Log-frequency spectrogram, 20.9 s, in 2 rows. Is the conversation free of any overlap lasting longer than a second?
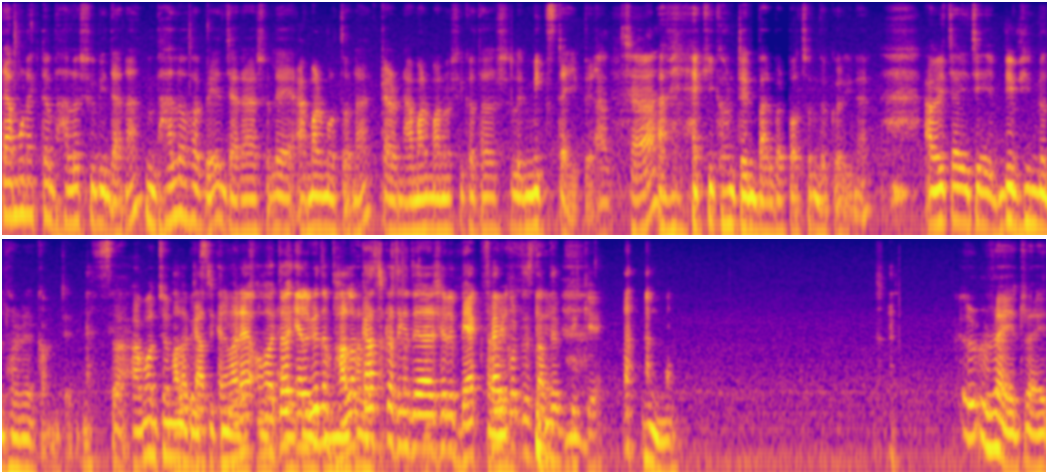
No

